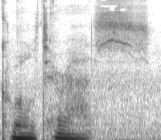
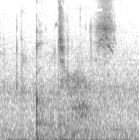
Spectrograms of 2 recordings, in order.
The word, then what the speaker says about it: Kul Tiras: See Lady Jaina Proudmoore of the Kul Tiras. Kul Tiras. Interesting name. Sounds like cool. Maybe it's pronounced Kul.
